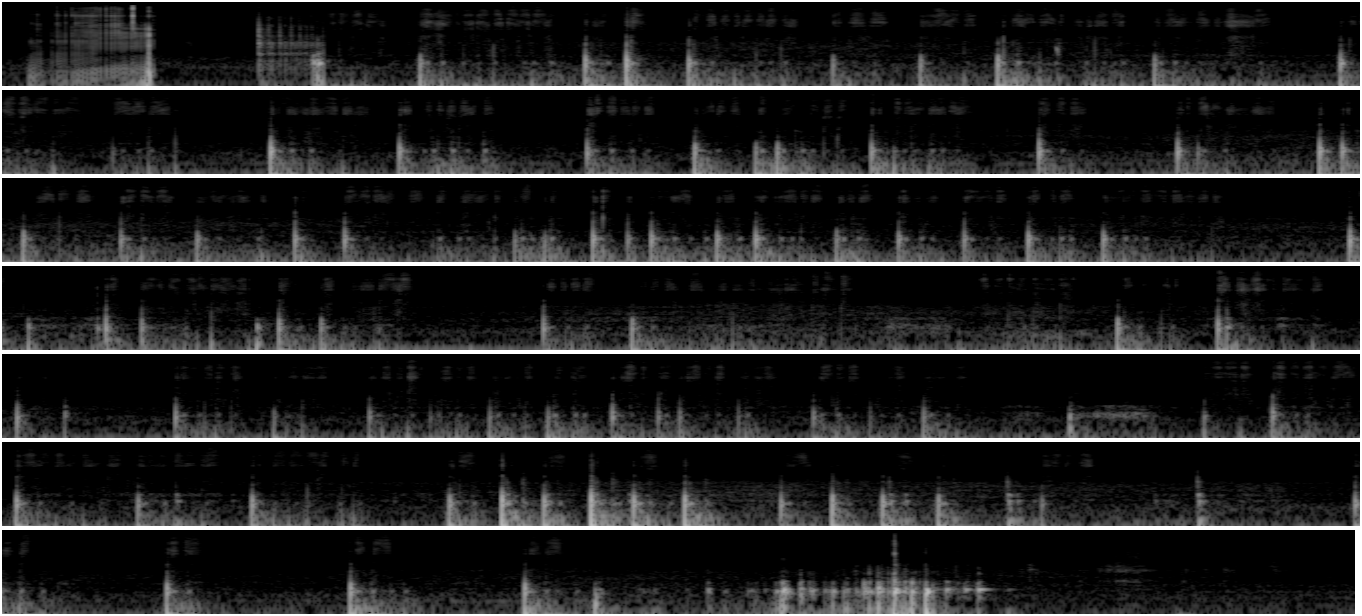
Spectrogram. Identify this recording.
marker on whiteboard
Someone writing on a whiteboard. The first part of the sound is taking the cap off the marker.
